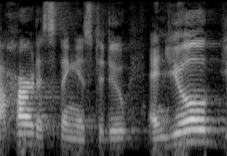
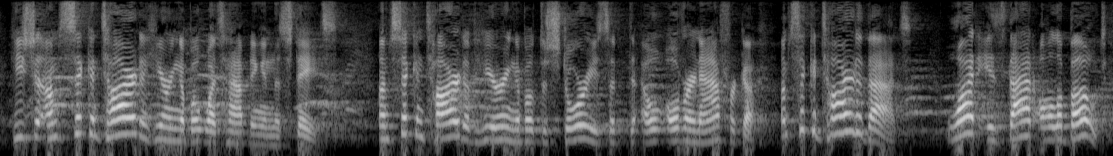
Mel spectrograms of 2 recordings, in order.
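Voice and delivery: rising preacher's fervor, louder and higher; preaching at full force; 6 semitones higher, 3 dB louder than usual. Acted. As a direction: build the sermon to a passionate peak.

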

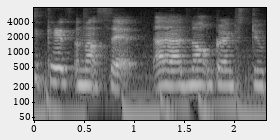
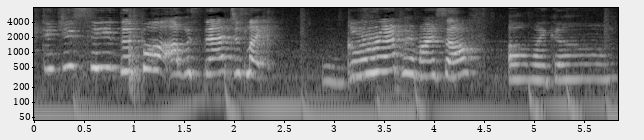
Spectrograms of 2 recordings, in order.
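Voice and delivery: squealing with laughter, can't believe it; laughing excitedly; 7 semitones higher than usual. Real, not acted. Giddy after seeing herself on stage.

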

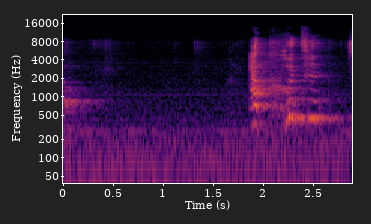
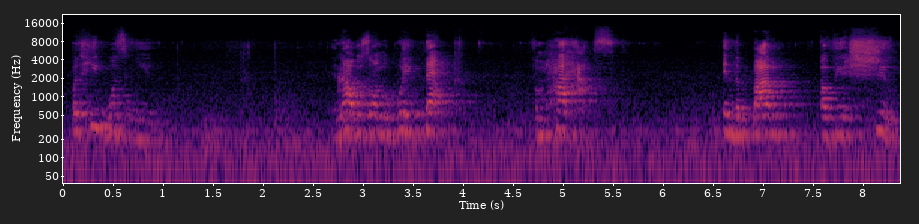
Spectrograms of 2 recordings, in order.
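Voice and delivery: soft, sinking lower, broken by long pauses; subdued confession; 5 semitones lower, 12 dB quieter than usual. Acted. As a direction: confess it quietly, letting the voice sink. Confessing hurt after the outburst.

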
